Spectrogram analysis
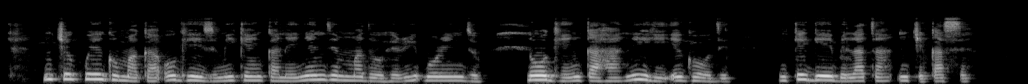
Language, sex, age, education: Igbo, female, 30-45, tertiary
